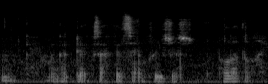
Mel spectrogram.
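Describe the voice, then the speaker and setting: Gentle, unhurried and reassuring, an ASMR performer role-plays an eye examiner, switching between breathy whispers and soft speech while giving instructions. The mid-range voice moves through big pitch swings, and the background is noisy.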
